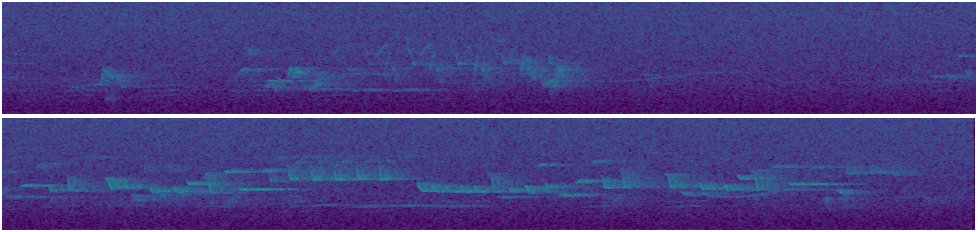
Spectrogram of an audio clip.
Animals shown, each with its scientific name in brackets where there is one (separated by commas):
Red-breasted Nuthatch (Sitta canadensis), Eastern Wood-Pewee (Contopus virens), Red-eyed Vireo (Vireo olivaceus), Black-and-white Warbler (Mniotilta varia), Tufted Titmouse (Baeolophus bicolor), Winter Wren (Troglodytes hiemalis)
